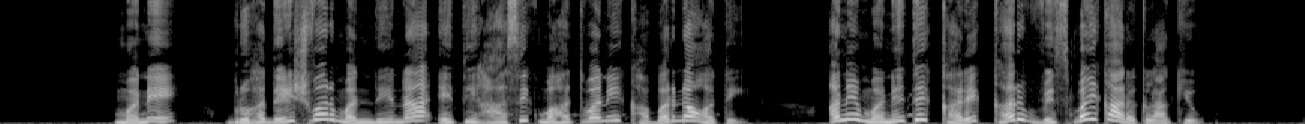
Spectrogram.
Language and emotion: Gujarati, surprised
